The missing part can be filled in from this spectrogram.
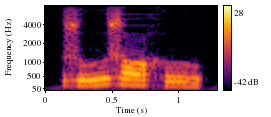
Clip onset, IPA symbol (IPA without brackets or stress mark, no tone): z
